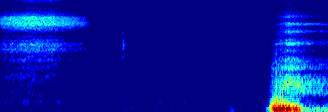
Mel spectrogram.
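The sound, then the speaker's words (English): A deep breath in, taken during a guided belly-breathing exercise: a soft, airy inhale lasting about a second, then silence, then a louder, voiced breathy sigh at the end. “So we're going to take one big deep breath in, and I want to invite you to just breathe really deeply into your belly.”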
